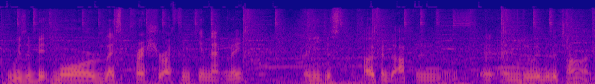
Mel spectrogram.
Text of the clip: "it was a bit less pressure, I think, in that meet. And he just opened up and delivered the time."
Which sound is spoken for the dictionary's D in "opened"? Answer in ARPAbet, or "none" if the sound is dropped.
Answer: D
